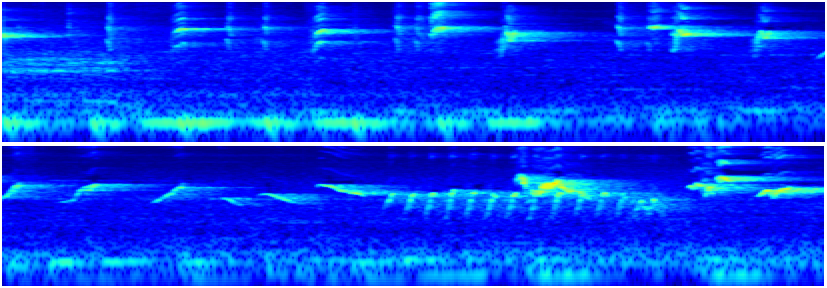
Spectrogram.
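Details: White-rumped shama calling its partner: a rich run of clear whistled notes, some stepping upward and some sliding, with sharp clicks and a fast trill near the end, over a steady low hum.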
